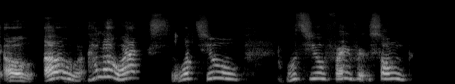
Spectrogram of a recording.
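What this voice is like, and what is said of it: Put-on unidentified accent. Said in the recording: “I don't know what accent that was, but ... it's a good accent. It's a good accent.”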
